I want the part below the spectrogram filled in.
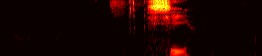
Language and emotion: Russian, neutral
